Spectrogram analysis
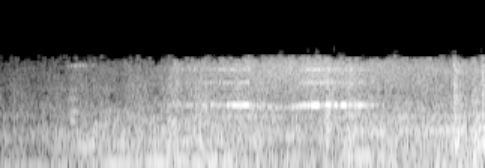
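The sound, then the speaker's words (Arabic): A morning passenger train bound for Cairo rumbles along in a steady, heavy drone that grows slightly louder, with rattling wagons and faint high squealing tones over the rolling clatter. “انا ماشي بقى عشان الحق قطر الضحى اللي نازل على مصر”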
